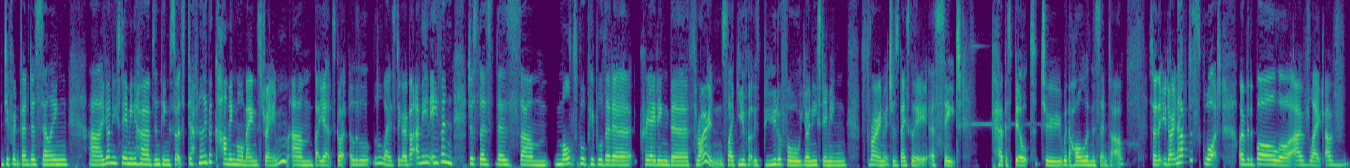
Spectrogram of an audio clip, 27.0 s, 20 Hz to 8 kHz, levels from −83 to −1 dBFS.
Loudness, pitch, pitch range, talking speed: -16 LUFS, 210 Hz, 195-230 Hz, 170 wpm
